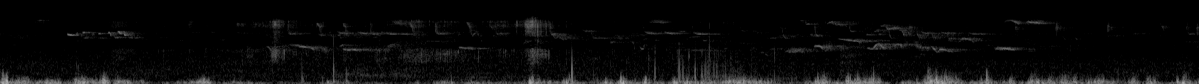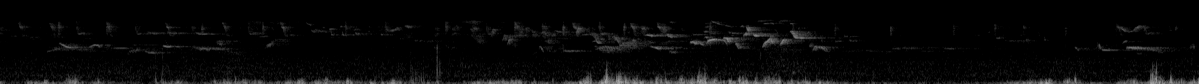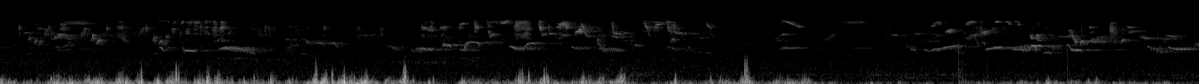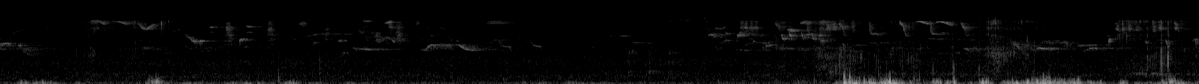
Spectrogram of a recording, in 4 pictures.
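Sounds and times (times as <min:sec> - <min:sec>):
low rumbling on microphone: 0:00.0 - 0:12.8, 0:44.0 - 0:47.9
small birds chirping and singing: 0:00.0 - 0:47.9.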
